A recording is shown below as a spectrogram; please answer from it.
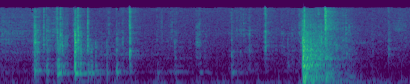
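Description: Handling noise as a clear plastic bowl is lifted away: a few light clicks and taps, then one sharp thump about one and a half seconds in.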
